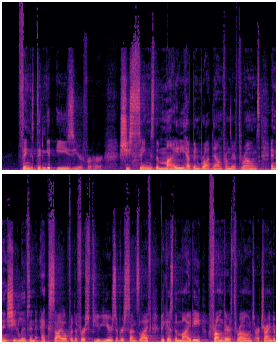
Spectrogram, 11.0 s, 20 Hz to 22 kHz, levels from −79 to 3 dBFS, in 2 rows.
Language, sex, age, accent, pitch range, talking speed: English, male, 30-49, American, 130-150 Hz, 225 wpm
